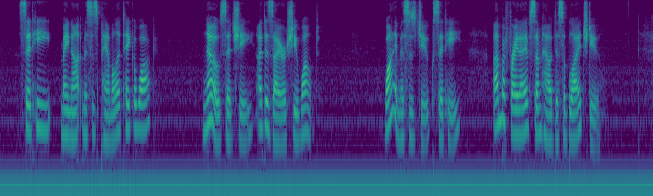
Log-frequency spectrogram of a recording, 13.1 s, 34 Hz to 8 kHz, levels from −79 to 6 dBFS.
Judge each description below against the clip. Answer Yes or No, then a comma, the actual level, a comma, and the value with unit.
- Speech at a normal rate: No, slow, 130 wpm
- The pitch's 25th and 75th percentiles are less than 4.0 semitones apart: No, average, 4.9 semitones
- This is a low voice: No, high, 190 Hz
